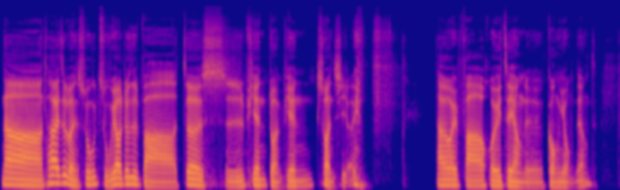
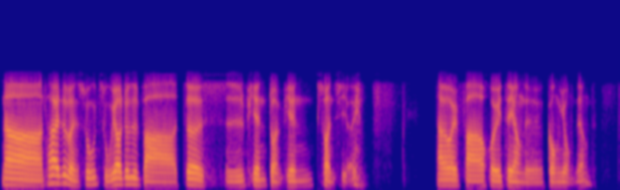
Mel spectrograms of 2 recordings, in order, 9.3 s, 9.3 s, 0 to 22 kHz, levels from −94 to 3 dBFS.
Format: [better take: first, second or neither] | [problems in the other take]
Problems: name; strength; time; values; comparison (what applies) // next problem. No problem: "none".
first | phone-call audio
